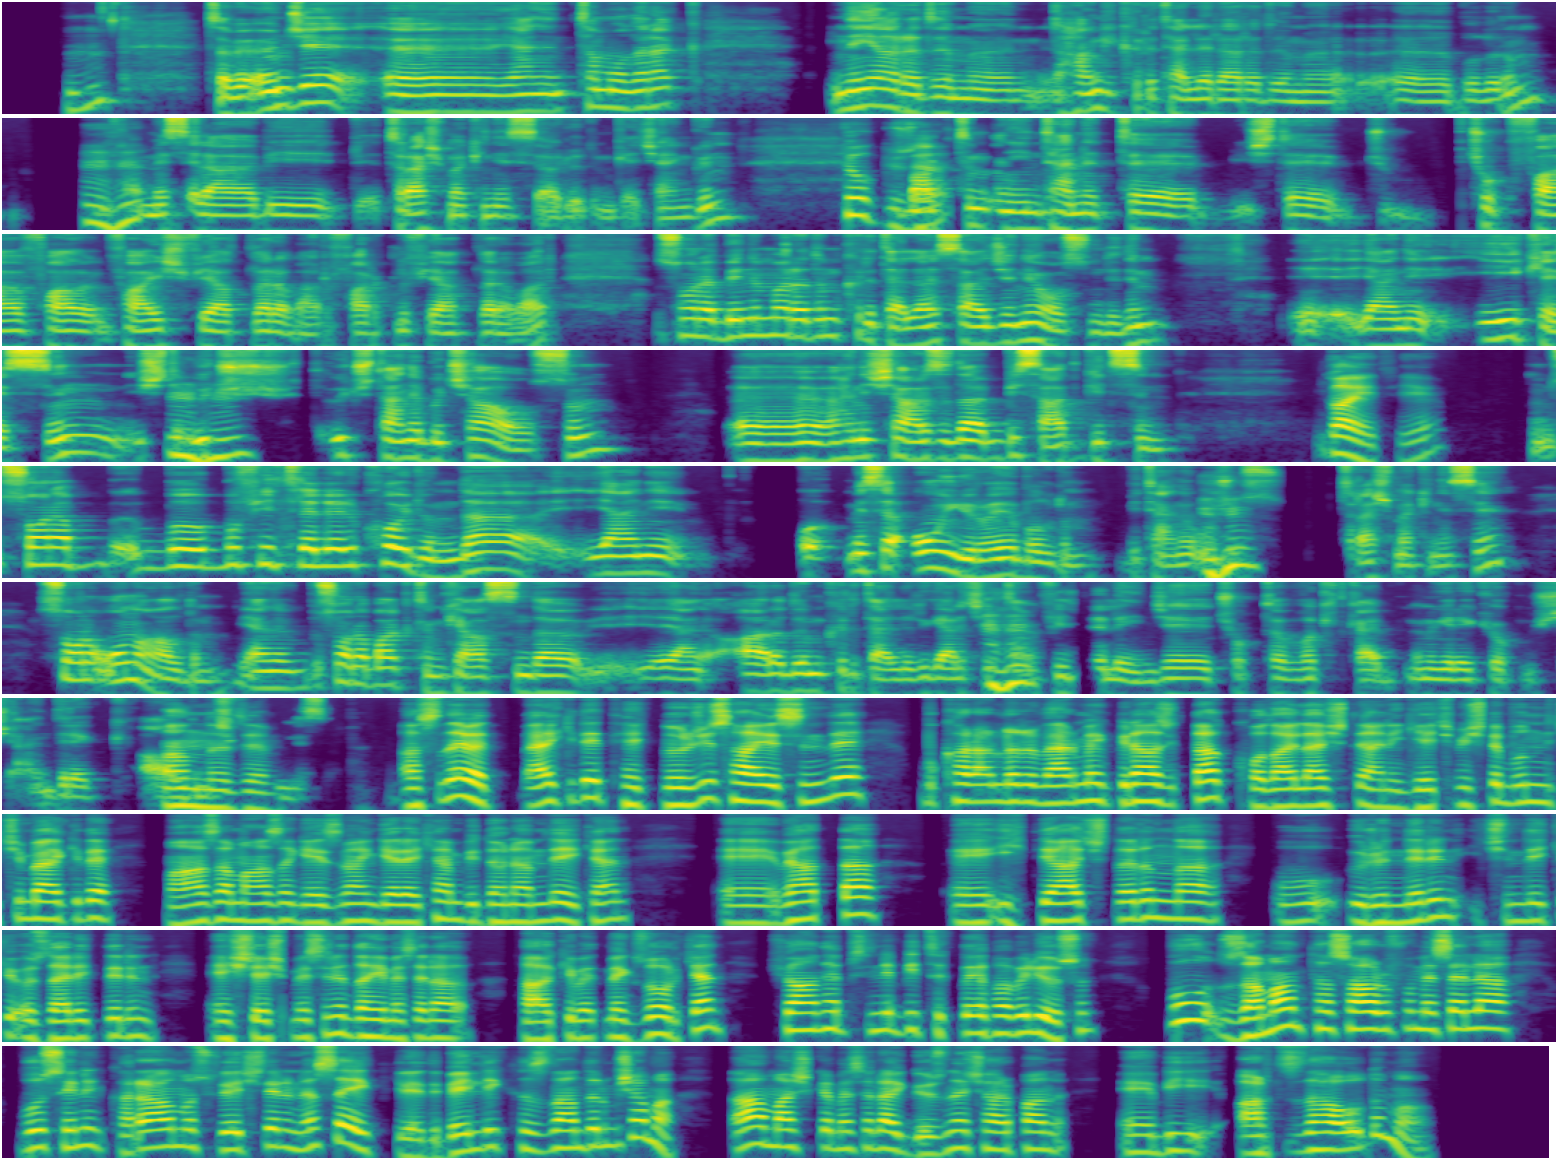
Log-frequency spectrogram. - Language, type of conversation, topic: Turkish, podcast, Seçim yaparken 'mükemmel' beklentisini nasıl kırarsın?
- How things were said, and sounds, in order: tapping; "şarjı" said as "şarzı"; other background noise; "başka" said as "maşka"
